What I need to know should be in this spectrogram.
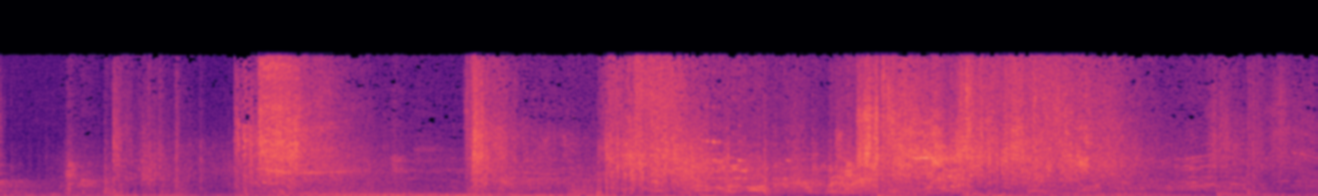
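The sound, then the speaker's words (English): A sabotaged machine explodes in a dense, continuous roar of booms and crashing debris that stays loud and churning for about ten seconds. “But fear not, Drumlin's machine explodes.”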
